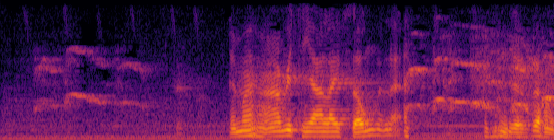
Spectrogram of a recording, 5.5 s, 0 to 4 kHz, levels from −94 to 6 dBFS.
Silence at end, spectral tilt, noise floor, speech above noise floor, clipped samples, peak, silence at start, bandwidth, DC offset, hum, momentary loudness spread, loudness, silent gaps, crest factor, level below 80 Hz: 0 s; -11.5 dB/octave; -45 dBFS; 23 dB; under 0.1%; -6 dBFS; 0 s; 4 kHz; under 0.1%; none; 25 LU; -24 LUFS; none; 18 dB; -48 dBFS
